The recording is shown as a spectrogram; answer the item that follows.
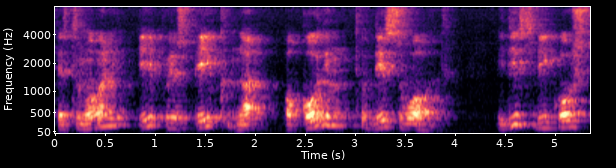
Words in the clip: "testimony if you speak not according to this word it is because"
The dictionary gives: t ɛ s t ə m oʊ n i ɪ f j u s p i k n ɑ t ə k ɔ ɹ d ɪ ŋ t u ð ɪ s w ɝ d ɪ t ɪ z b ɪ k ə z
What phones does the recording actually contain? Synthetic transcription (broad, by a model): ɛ s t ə m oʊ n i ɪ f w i s p i k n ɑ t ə k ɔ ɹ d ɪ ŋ t u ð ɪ s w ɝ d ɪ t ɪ s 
